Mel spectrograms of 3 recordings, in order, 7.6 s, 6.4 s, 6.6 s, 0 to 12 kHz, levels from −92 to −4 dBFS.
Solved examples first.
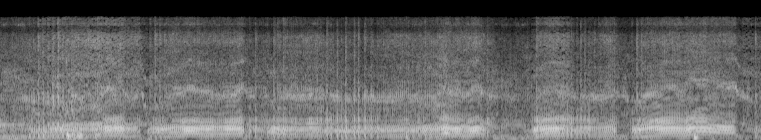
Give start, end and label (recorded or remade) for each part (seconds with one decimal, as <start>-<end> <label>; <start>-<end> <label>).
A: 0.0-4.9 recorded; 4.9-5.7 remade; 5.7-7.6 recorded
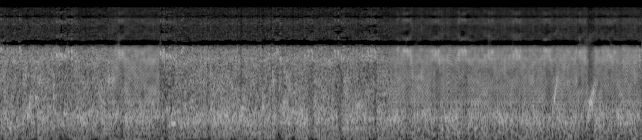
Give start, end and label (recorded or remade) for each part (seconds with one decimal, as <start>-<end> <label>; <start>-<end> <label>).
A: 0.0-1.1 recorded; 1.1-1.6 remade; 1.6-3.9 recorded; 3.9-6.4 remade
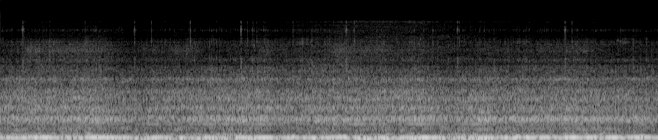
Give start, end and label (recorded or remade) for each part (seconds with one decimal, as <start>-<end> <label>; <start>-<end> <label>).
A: 0.0-1.1 remade; 1.1-2.8 recorded; 2.8-3.5 remade; 3.5-5.0 recorded; 5.0-6.6 remade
